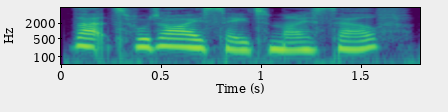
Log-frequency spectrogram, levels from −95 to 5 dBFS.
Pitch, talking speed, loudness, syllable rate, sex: 220 Hz, 200 wpm, -17 LUFS, 4.2 syllables/s, female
